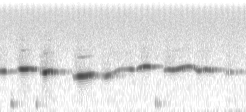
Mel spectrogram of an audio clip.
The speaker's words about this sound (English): Not bad! I used to work with a milkman. I am very good at whistling.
